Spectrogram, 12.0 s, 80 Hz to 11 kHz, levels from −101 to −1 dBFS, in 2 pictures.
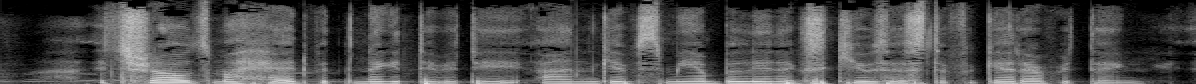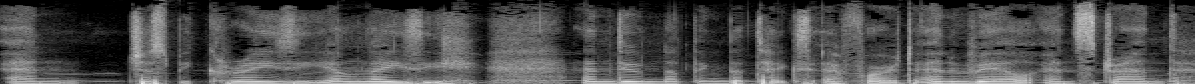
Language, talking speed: English, 155 wpm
